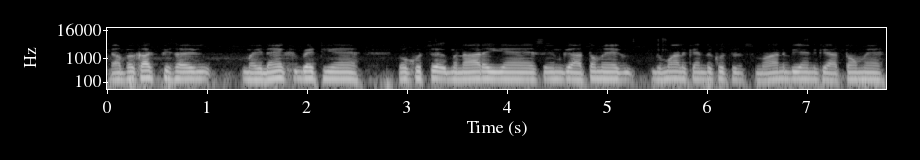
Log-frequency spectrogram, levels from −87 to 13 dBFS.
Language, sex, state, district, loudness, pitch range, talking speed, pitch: Hindi, male, Rajasthan, Bikaner, -17 LUFS, 130-140 Hz, 190 wpm, 135 Hz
